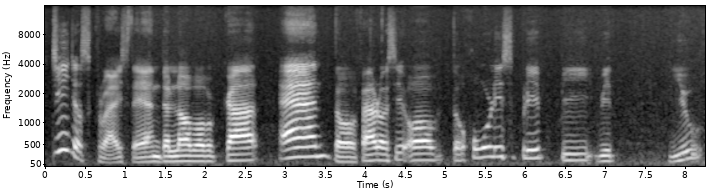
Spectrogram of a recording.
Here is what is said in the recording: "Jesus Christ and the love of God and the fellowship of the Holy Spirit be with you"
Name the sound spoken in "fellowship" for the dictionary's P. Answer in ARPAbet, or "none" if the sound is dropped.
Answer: none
